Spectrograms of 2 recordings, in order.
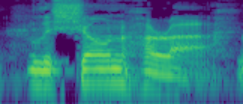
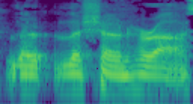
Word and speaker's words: lashon hara: Is it Shalom Hara? Is that what you said? – Lashon Hara. – Lashon Hara.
